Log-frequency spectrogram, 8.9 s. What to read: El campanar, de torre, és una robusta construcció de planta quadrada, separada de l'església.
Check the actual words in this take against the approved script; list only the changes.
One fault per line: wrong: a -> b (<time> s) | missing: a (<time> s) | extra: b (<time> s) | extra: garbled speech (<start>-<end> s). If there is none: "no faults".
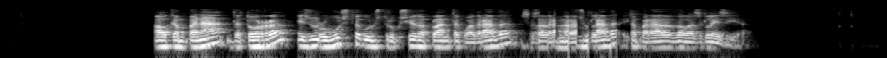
missing: una (3.1 s)
extra: garbled speech (5.3-6.3 s)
